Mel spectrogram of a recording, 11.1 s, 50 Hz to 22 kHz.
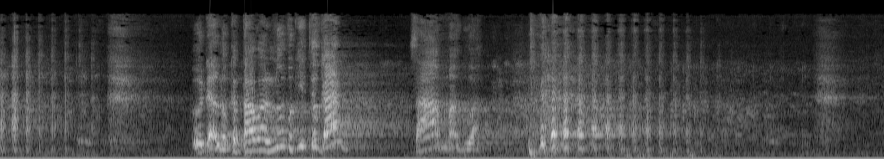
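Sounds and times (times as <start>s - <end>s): man laughing hard: 0.0s - 1.4s, 6.2s - 10.2s.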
